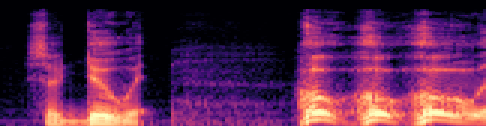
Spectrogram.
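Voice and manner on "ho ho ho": high-pitched jolly belly-laugh call; Santa Claus. Acted. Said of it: "That's Santa".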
